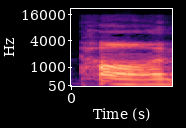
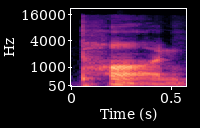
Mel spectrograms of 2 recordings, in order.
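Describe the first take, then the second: First: It is said in a Boston accent. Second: It is said in a standard accent. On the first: It means the adult-film word with the r dropped. The speaker calls it wrong. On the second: It means a pawn shop. The speaker calls it right.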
